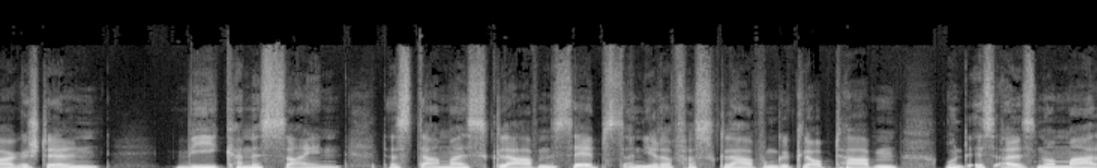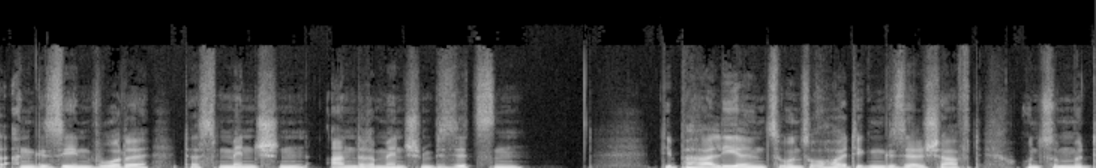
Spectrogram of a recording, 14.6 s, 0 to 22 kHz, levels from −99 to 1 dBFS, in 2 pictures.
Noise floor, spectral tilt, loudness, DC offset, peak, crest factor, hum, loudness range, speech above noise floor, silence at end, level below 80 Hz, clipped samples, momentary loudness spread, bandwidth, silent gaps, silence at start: -50 dBFS; -5.5 dB/octave; -17 LUFS; under 0.1%; -2 dBFS; 16 dB; none; 2 LU; 33 dB; 0.05 s; -42 dBFS; under 0.1%; 7 LU; 16.5 kHz; none; 0 s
